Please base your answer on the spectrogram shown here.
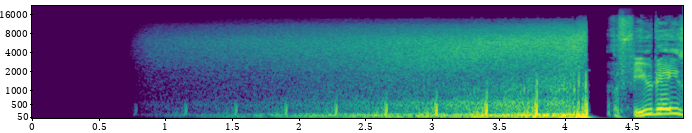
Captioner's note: rising hiss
